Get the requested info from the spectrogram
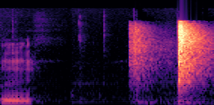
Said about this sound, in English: That's the trainer? Yeah. He's just slapping him in the face while he's hanging upside down? Yeah. This is bad training.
